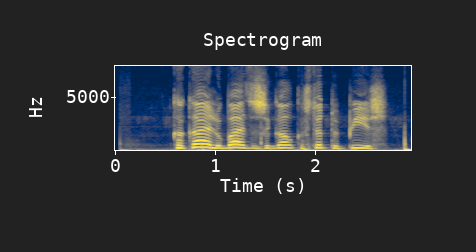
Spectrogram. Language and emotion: Russian, angry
